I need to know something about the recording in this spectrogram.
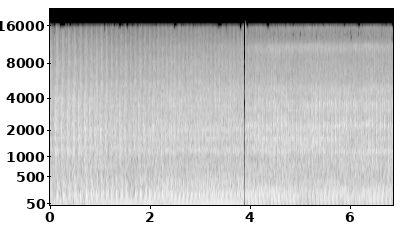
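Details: Polaris Ranger 6x6 single-cylinder, sat two years, run on fresh fuel from a reserve tank straight into the carb after a restart: steady idle sags and stumbles midway as if about to stall; carb needs minor adjusting, cause suspected.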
